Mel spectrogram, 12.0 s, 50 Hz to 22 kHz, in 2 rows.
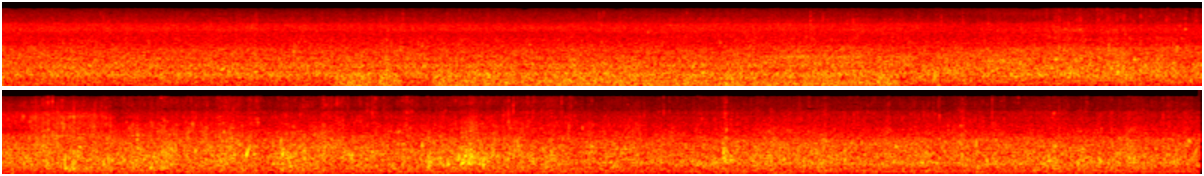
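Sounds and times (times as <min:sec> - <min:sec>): flood water rushing: 0:00.0 - 0:12.0.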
